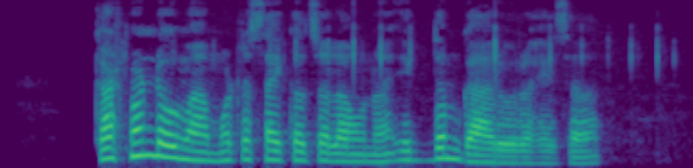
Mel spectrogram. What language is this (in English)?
Nepali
